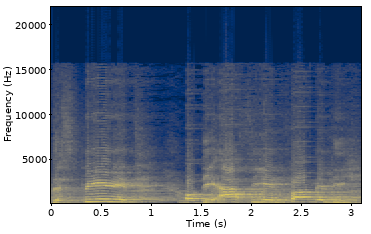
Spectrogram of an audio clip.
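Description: A young man performing spoken word poetry slowly and dramatically, with emphatic pauses. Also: extremely high pitch. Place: indoor studio before a wall of flags. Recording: echoey hall with loud music.

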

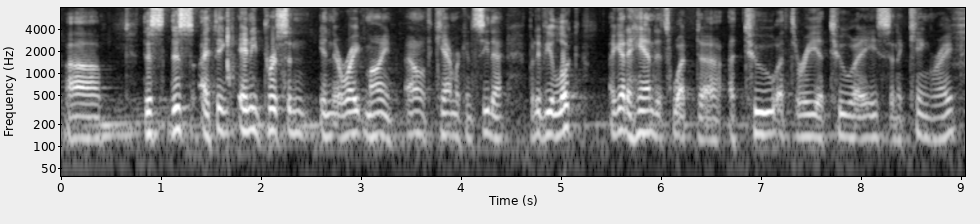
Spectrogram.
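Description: Gravelly-voiced man chatting in a studio. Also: medium pitch, a little fast, a little hiss or hum. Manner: animated storyteller, acts out quoted lines, chuckles often. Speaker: magician guest. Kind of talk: casual studio discussion. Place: dark TV studio set.

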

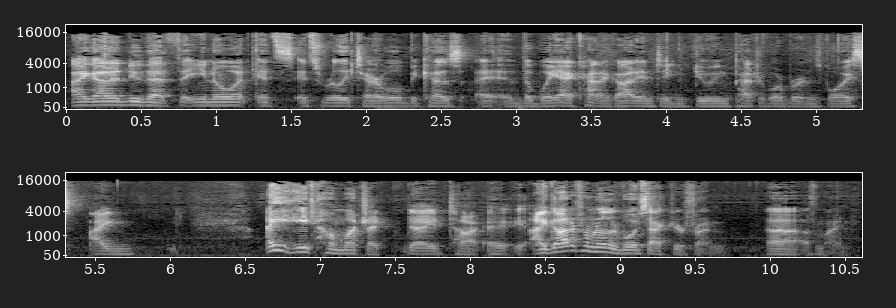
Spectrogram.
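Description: Low-voiced young gamer, animated, banter-heavy co-host of a game playthrough. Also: male voice, fast, slight background noise. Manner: jokey, riffing banter. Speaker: let's play co-host. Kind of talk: casual gameplay commentary.

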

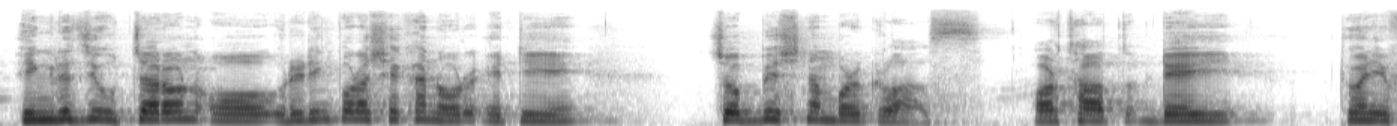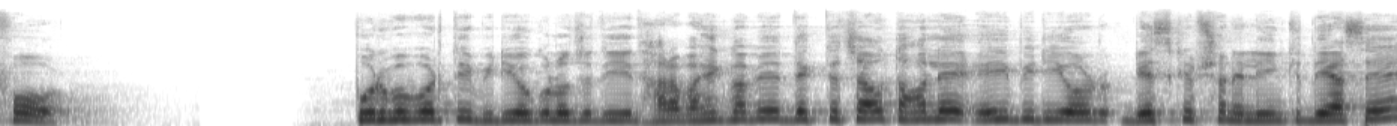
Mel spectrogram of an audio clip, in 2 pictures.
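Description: Patient pronunciation teacher, mid-pitched voice, repeats words slowly for learners. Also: steady tone, a little mellow. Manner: patient, repeats each word slowly and addresses learners directly. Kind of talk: recorded lesson explaining vocabulary.

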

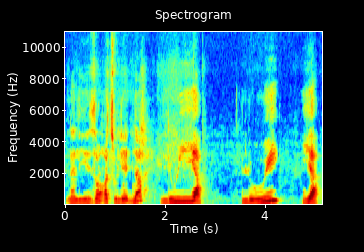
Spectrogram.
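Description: A woman's voice: mid-range voice, measured pace, slightly rough, muffled recording. A woman teacher with a Moroccan Arabic accent, patiently spelling out sounds letter by letter in a reading lesson for children.

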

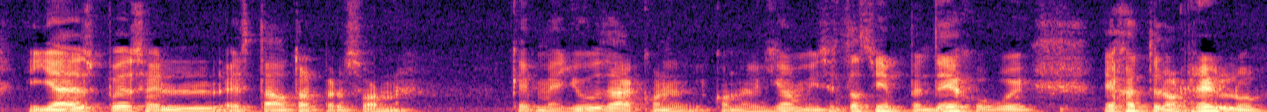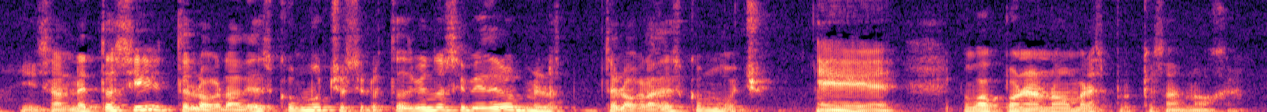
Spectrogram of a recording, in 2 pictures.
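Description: Gravelly young Mexican man vlogging. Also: mid-range voice, a little fast, a bit bright, a little hiss or hum. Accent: Mexican Spanish. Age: 20s. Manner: rambling, slangy, self-deprecating. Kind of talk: casual vlog monologue.

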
